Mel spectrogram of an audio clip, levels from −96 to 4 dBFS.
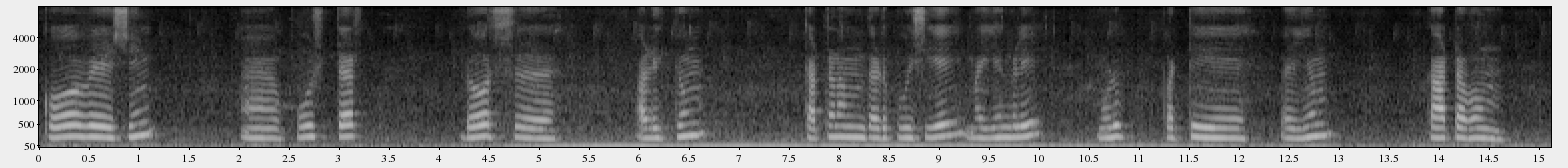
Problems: none marked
